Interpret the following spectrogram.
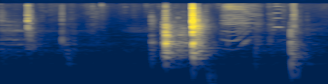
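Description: A few sharp plastic clicks and knocks, loudest a quick cluster of about three just past the middle, from an ink pad dabbed onto a clear stamp on an acrylic stamp platform.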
